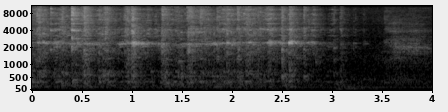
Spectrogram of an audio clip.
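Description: Wire whisk beating miso dressing in a glass bowl, its tines clicking rapidly against the glass; the whisking stops about three seconds in.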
